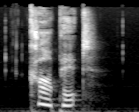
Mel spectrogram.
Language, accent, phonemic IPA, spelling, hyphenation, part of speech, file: English, UK, /ˈkɑː.pɪt/, carpet, car‧pet, noun / verb, En-uk-carpet.ogg
- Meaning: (noun) 1. A fabric used as a complete floor covering 2. Any surface or cover resembling a carpet or fulfilling its function 3. Any of a number of moths in the geometrid subfamily Larentiinae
